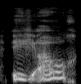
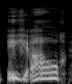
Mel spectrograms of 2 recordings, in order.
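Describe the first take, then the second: First: Put-on calling boy. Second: Put-on high child voice calling out; calling boy. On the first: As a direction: pipe up again, insistent. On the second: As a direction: chime in eagerly like a little brother. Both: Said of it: "rief sein Bruder".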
